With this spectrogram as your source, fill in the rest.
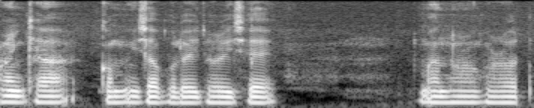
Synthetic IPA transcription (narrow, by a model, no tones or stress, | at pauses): xɔŋkʰakɔmizabɔlojdʱoɹisɛ | manuɔɹɡʱɔɹɔt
